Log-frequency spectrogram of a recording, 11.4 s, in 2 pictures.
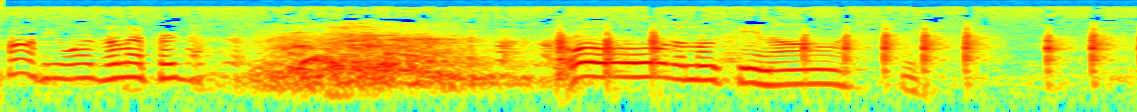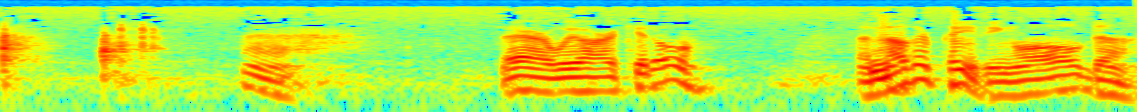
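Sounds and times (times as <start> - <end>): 
speech: 0.0 - 4.8, 6.9 - 7.3, 8.2 - 9.3, 10.0 - 11.3
laughter: 0.8 - 4.0
hammering a nail into a wooden frame: 4.0 - 6.0.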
